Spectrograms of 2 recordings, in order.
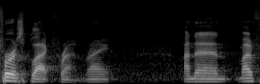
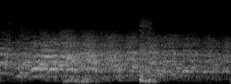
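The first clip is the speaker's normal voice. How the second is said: silent wheezing laugh. Real, not acted. Cracks up mid-story.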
